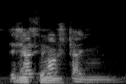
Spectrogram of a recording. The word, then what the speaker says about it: Mustang: anglosajon zamos la fonética la fonética de la palabra mesteño como si la pronunciaran en inglés Mustang mesten claro Mustang claro entendes el For Mustang viene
